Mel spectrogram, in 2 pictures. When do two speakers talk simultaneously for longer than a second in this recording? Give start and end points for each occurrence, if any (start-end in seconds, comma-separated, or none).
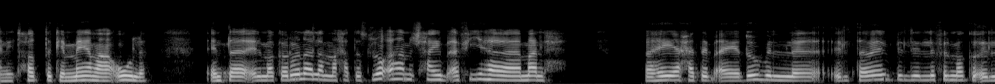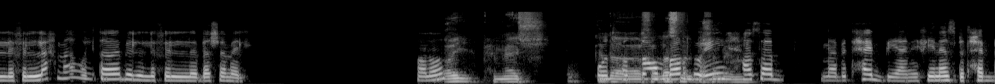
15.9-17.4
